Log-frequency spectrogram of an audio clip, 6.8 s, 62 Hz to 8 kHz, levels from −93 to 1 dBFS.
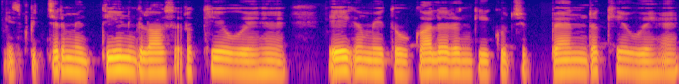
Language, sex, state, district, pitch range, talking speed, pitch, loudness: Hindi, male, Haryana, Charkhi Dadri, 120-135 Hz, 165 wpm, 125 Hz, -16 LUFS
